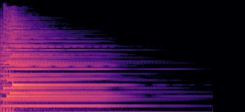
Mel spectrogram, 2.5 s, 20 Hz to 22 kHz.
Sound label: B-Minor 7th Flat 5th B down Guitar Open F; Bm7b5 strummed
